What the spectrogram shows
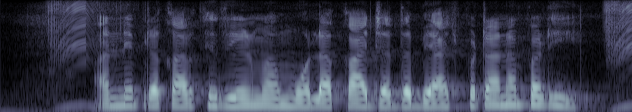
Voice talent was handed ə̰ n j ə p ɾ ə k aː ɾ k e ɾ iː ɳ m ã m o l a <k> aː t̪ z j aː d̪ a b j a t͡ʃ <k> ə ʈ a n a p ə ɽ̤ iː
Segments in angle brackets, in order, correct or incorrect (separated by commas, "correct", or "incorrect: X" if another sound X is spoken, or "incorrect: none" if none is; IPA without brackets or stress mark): correct, incorrect: p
